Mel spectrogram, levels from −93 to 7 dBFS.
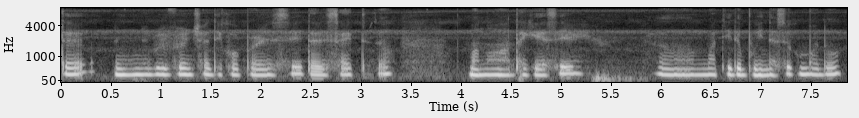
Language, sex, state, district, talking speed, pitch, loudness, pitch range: Nagamese, female, Nagaland, Dimapur, 85 wpm, 205 Hz, -17 LUFS, 200-215 Hz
